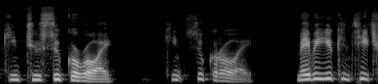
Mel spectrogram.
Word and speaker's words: kintsukuroi: Uh because I always say it wrong because she says it wrong. Kintukuroy instead of Kintukoy.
